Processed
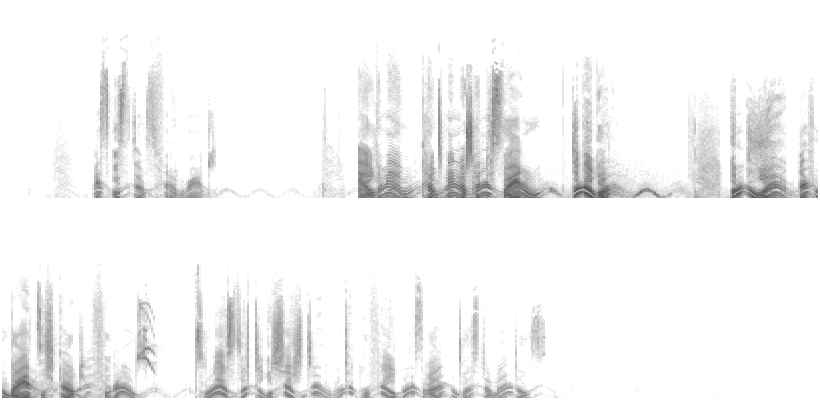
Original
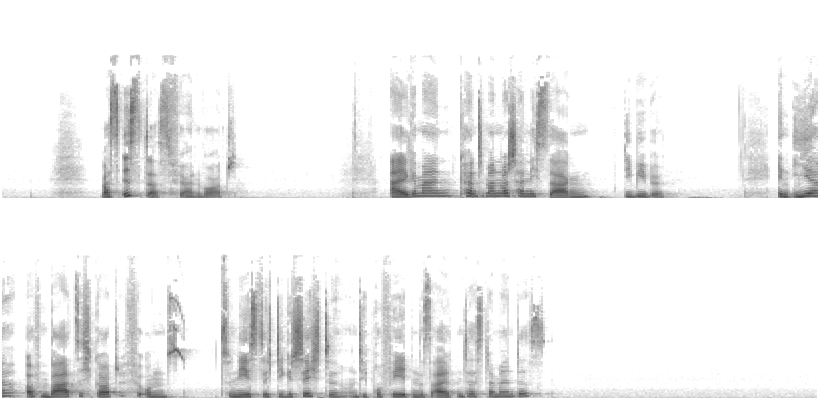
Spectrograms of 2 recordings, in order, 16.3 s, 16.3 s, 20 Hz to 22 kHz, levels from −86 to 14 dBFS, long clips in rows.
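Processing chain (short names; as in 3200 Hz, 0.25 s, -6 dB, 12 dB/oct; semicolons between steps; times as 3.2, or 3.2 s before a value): Doppler pass-by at 6.17, 29 m/s, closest 10 m; AGC gain up to 6 dB; ring modulator with a swept carrier 570 Hz, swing 75%, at 3.1 Hz; gain +6.5 dB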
